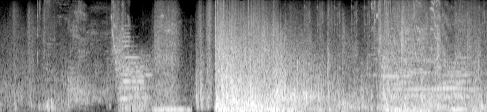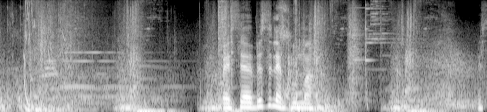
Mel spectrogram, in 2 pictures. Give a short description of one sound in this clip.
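A magic spell whooshes and crackles.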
